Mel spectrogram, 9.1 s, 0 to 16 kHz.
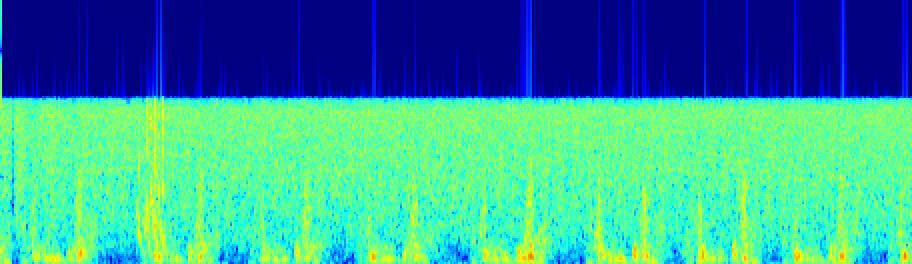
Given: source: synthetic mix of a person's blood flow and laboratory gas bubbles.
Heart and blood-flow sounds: Doppler ultrasound of blood flow; precordium
1.33-1.70 s: bubbles
From the record:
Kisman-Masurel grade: 112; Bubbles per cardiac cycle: 1 to 2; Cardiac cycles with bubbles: 1 to 10%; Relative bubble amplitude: moderate (0.250 to 0.450); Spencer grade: 1 (occasional bubble signal discernible with the cardiac motion signal, with majority of cardiac periods free of bubbles); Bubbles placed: only in the low amplitude regions of the cardiac cycle

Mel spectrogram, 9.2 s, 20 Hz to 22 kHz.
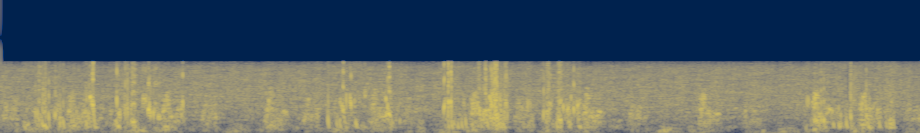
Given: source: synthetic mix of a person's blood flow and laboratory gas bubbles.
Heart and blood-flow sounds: Doppler ultrasound of blood flow; precordium
0.21-0.99 s: bubbles
1.12-1.63 s: bubbles
1.79-1.86 s: bubbles
3.15-3.21 s: bubbles
3.23-3.68 s: bubbles
3.73-4.04 s: bubbles
4.41-5.10 s: bubbles
5.21-5.35 s: bubbles
5.40-5.85 s: bubbles
8.04-8.56 s: bubbles
8.59-8.98 s: bubbles
From the record:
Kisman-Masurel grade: 333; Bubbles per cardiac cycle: rolling drumbeat, 9 or more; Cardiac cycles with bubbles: 50 to 99%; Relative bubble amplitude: loud (0.450 to 0.775); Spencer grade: 3 (all of the cardiac periods contain showers or single bubble signals, but not dominating or overriding the cardiac motion signals); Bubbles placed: anywhere in the cardiac cycle

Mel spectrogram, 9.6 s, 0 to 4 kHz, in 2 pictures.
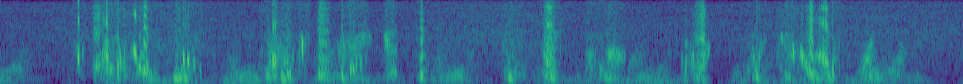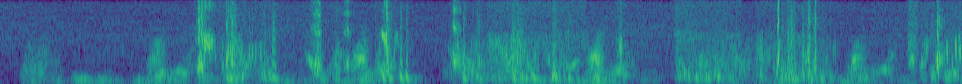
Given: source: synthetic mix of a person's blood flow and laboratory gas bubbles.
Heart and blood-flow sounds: Doppler ultrasound of blood flow; precordium
0.36-0.43 s: bubbles
0.46-0.81 s: bubbles
0.83-1.01 s: bubbles
1.29-1.86 s: bubbles
1.92-2.00 s: bubbles
2.07-2.16 s: bubbles
2.50-2.61 s: bubbles
2.70-2.83 s: bubbles
2.92-3.13 s: bubbles
3.40-3.56 s: bubbles
3.73-3.83 s: bubbles
3.87-4.21 s: bubbles
5.78-6.25 s: bubbles
6.33-6.59 s: bubbles
6.69-6.91 s: bubbles
7.05-7.75 s: bubbles
7.89-7.96 s: bubbles
8.18-8.54 s: bubbles
8.59-9.00 s: bubbles
9.34-9.63 s: bubbles
From the record:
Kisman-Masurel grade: 333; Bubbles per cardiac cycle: rolling drumbeat, 9 or more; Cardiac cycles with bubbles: 50 to 99%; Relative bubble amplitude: loud (0.450 to 0.775); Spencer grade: 3 (all of the cardiac periods contain showers or single bubble signals, but not dominating or overriding the cardiac motion signals); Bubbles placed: only in the low amplitude regions of the cardiac cycle

